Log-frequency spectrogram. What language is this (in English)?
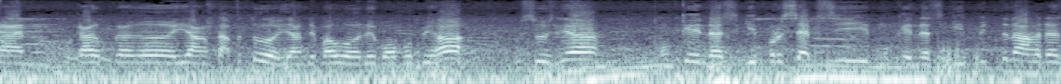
Malay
